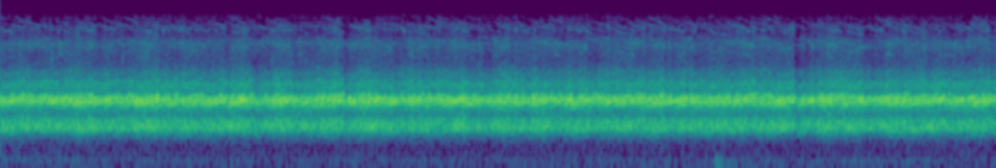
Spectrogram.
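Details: Massed frogs sing in an unbroken, pulsing drone of overlapping trills, pitched in two strong bands, with brief slight dips in volume and one soft low thump near the end.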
